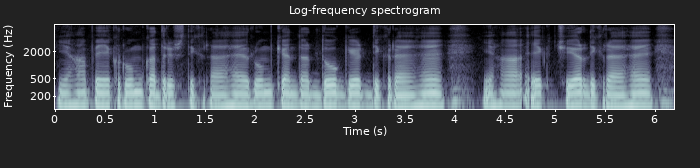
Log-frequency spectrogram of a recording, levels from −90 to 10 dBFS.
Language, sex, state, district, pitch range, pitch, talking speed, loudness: Hindi, male, Jharkhand, Garhwa, 115-120 Hz, 115 Hz, 220 wpm, -16 LUFS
